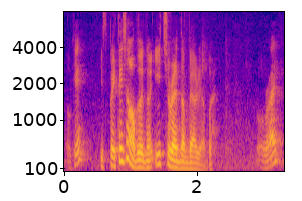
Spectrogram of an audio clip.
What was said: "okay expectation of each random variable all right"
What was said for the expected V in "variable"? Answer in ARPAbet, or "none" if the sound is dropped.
V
